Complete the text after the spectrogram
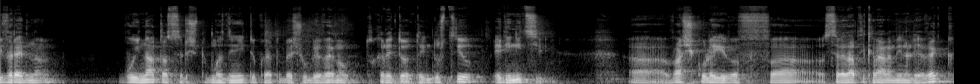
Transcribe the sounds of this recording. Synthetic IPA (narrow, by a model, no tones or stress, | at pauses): ivɾɛd̪nə | vojnat̪əsɾɛʃt̪ʊmɐzninit̪ɛkojat̪obɛʃɛobjɐvɛnəot̪xɾɐnit̪ɛlˠnət̪əind̪ust̪ɾijəot̪ɛd̪init̪si | vaʃi̥kolɛɡivəf | sɾɛd̪at̪əikɾajənɐminəlijəvɛk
